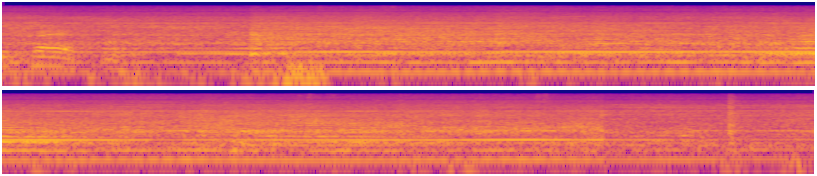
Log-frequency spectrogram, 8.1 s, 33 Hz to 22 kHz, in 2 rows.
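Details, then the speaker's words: Bissell PowerForce Helix 1240 upright vacuum running on carpet: steady loud roar with a rough, gravelly rattle riding on it; brush roll bearings wearing out (not the motor), brush roll needs replacing soon. "uh you can hear the bearings are going out in it um not the motor the brush roll um the bearings are out in the brush roll so the brush roll need to be replaced soon"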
